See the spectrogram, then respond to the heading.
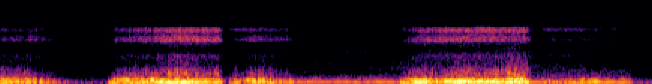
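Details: Audible snores; snoring.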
